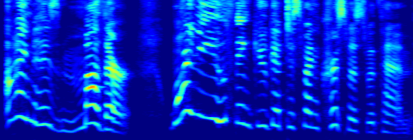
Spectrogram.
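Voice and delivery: hammed-up outraged mother; mock indignant Janelle. Janelle claiming Christmas with her son, mock indignant. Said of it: "And Janelle's like".

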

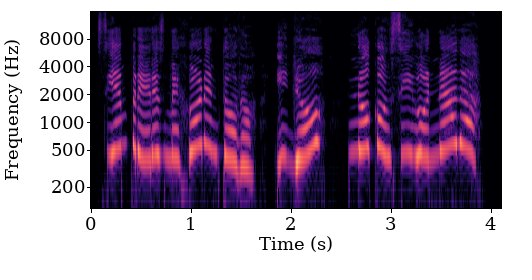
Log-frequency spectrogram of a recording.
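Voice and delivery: high, loud, drawn-out grievance; angry yelling. A narrator's reading. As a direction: yell back with pent-up resentment. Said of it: "también comencé a gritarle". (gritos de rabia, agudos y resentidos)

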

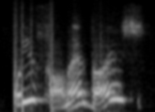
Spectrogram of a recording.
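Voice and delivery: high-pitched, wrong accent for the impression; high Rumney-style accent, badly missing the target; botched impression accent. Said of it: "Not that accent".

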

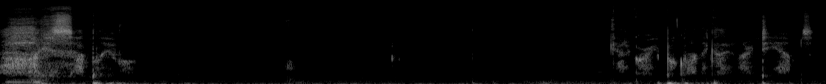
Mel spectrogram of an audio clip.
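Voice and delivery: whispered under the breath; whispering. Real, not acted. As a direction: mutter it to yourself. Muttering to himself while searching.

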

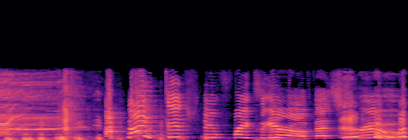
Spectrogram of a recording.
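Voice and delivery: laughing. Real, not acted. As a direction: crack up while admitting it. Laughing at shooting Frank's ear.

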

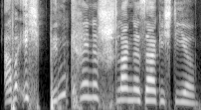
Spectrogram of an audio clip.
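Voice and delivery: calling out. A narrator's reading. Alice protesting to the pigeon, crying out. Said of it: "rief Alice".

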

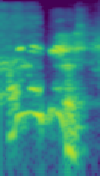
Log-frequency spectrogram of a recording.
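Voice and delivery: squeaky mock dismay. Commentator left to do the game alone, squeaky dismay. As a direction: squeal it in feigned cheerfulness.

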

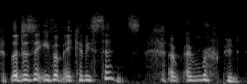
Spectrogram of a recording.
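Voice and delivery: panicked, racing as it sinks in; rising panic. Acted. Elliot panics over brother's fate.

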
